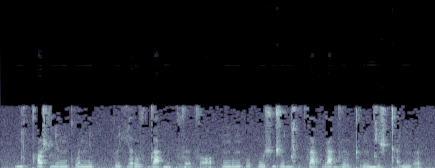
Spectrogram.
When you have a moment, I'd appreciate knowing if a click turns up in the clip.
no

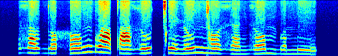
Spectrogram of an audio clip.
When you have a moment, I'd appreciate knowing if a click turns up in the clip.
yes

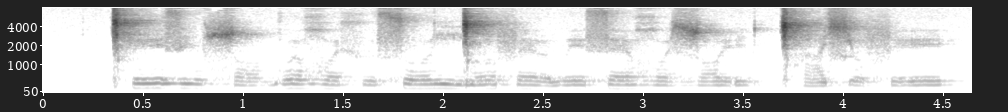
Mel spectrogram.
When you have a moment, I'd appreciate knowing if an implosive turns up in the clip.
no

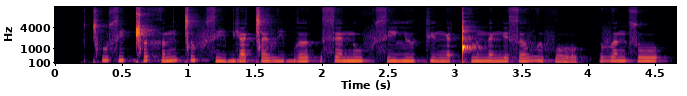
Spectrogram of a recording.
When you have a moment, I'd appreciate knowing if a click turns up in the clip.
yes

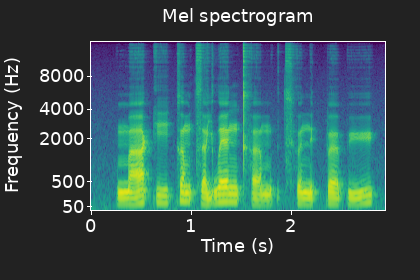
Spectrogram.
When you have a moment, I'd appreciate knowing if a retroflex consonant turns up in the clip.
no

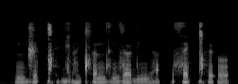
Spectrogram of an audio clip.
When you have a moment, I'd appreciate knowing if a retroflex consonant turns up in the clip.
no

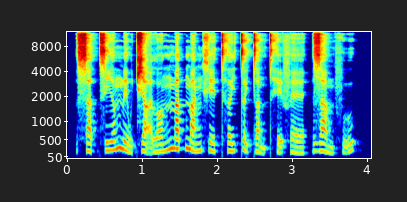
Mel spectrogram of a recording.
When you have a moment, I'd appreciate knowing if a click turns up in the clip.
no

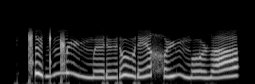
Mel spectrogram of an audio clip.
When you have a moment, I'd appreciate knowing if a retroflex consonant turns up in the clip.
yes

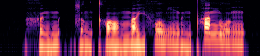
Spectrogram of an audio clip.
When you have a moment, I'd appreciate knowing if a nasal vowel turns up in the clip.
no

